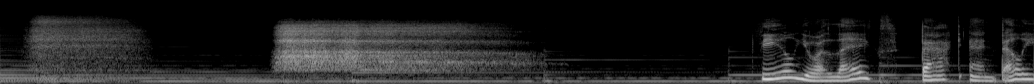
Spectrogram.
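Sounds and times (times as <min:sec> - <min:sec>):
deep breath in through nose and out through mouth: 0:00.1 - 0:01.7, 0:02.7 - 0:05.8
speech: 0:07.6 - 0:10.3.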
